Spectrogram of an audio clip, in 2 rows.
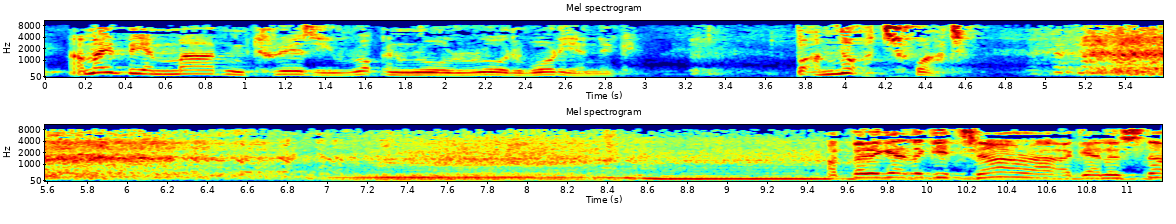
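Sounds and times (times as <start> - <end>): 
speech: 0.0 - 3.0, 3.8 - 5.4, 9.6 - 11.1
laughter: 4.9 - 7.4
car engine accelerating: 6.8 - 11.1.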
